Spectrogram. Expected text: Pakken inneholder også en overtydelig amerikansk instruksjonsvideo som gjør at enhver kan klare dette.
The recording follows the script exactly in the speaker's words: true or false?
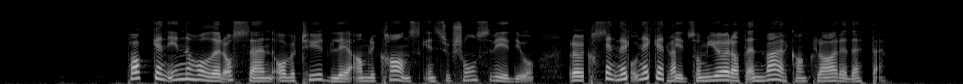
false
